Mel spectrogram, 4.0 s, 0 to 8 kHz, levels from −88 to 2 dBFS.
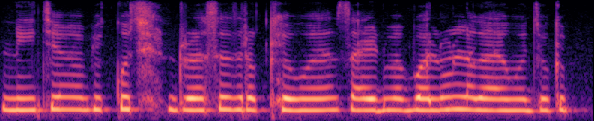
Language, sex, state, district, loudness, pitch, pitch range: Hindi, female, Jharkhand, Garhwa, -15 LUFS, 285 Hz, 280-290 Hz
